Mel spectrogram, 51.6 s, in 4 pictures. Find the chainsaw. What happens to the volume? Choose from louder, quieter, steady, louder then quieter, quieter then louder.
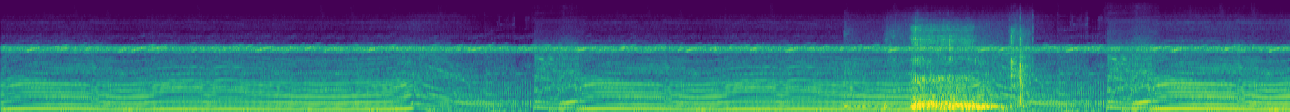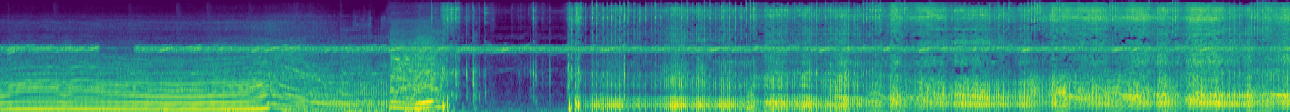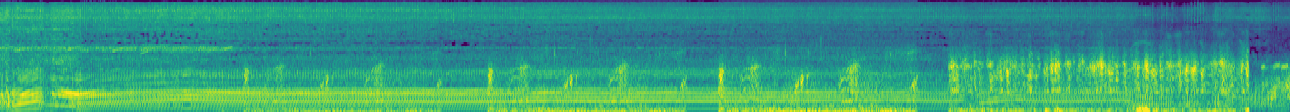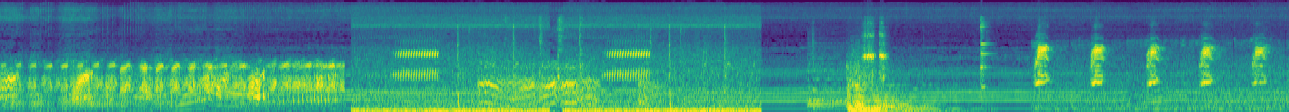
louder then quieter.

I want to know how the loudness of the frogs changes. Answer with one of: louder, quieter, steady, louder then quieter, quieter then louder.
louder.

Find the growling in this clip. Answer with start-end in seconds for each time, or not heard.
8.4-10.3, 43.5-45.4.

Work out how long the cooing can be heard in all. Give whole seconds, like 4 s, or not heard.
not heard.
